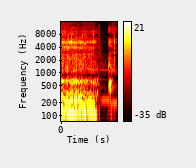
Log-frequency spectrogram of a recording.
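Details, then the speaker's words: A single low, rumbling snore under a second long, then near silence; the snorer's snoring was a serious problem before trying a magnetic nasal dilator band. "入力のせいで異婚まで考えましたがついに解決策を見つけました。"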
